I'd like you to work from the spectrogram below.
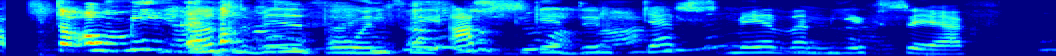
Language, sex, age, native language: Icelandic, female, 12, Icelandic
